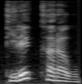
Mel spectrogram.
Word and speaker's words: 디레카: 저희 제품은 이름 명칭은 디렉카라고 불러요. 그 디렉카가 아니고 디렉카입니다. 네. 발음을 자꾸 디렉카라고 하시던데 그냥 뭐 발음이야 그렇지만은 뭐 그냥 디렉카라고 부르고요.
